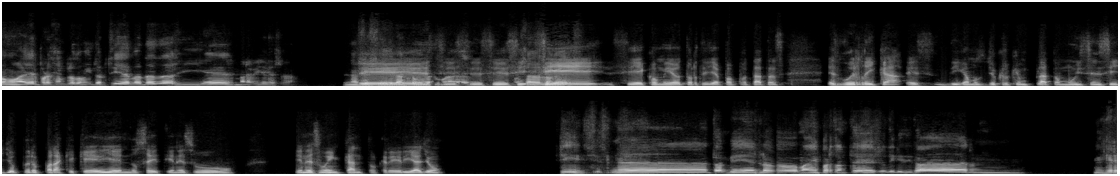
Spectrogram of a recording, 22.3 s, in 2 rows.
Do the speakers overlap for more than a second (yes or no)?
yes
